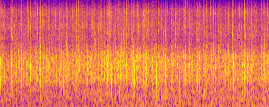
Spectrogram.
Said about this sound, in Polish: Więc jeszcze raz brawa dla orkiestry André Rieu.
